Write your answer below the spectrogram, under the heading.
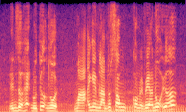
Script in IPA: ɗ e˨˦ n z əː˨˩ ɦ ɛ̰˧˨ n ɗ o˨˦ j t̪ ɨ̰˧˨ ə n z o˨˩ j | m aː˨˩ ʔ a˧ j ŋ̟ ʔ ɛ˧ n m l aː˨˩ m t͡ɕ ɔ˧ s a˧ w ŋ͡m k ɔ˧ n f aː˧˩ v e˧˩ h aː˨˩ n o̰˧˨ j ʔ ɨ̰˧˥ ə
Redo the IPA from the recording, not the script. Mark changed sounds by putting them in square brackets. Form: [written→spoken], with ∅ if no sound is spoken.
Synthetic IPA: ɗ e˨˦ n z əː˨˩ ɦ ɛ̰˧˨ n ɗ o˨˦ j t̪ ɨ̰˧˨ ə [n→ŋ] z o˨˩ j | m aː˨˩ ʔ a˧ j ŋ̟ ʔ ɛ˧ [n→∅] m l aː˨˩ m t͡ɕ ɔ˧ s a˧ w ŋ͡m k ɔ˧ n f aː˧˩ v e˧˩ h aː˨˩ n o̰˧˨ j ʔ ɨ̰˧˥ ə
